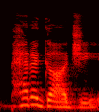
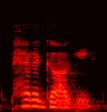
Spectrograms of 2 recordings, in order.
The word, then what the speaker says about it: pedagogy: Anyway, just earlier today, because I'd never heard it spoken aloud, I realized the word is pronounced pedagogy and not pedagogy. Like, oh, there's a a hard a soft G sound.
